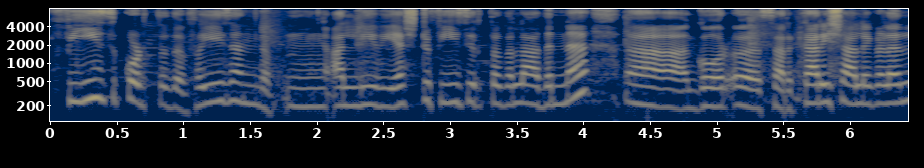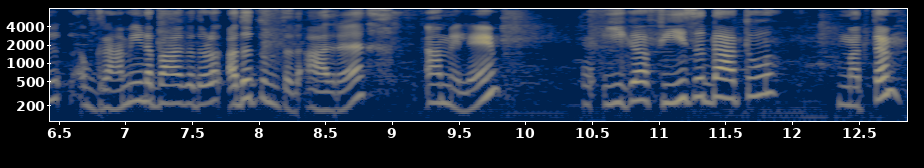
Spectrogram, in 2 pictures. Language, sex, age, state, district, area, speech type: Kannada, female, 30-45, Karnataka, Dharwad, rural, spontaneous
